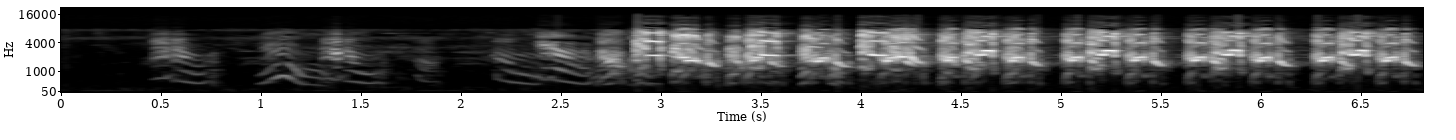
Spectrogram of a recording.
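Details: Francolins in a fight: a few thin, bending squeals, then a rapid run of harsh, buzzy squawks repeated almost twice a second and growing louder.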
